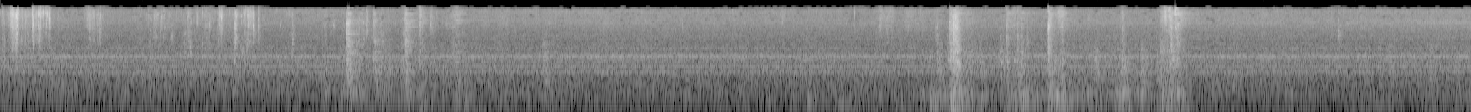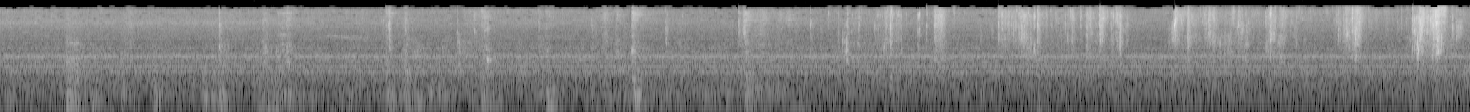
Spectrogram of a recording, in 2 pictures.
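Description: Scattered light clicks and knocks from handling steel rebar on ICF foam forms, with a couple of sharper knocks about a third of the way in. A steady faint mechanical hum runs under them throughout.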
